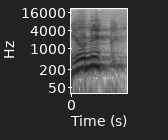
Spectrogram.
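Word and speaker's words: unique: तो इसको हम पढ़ के देखते हैं, इसको हम यूनिक नहीं पढ़ते हैं, यूनिक नहीं पढ़ते ना, अनिक भी नहीं पढ़ते।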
